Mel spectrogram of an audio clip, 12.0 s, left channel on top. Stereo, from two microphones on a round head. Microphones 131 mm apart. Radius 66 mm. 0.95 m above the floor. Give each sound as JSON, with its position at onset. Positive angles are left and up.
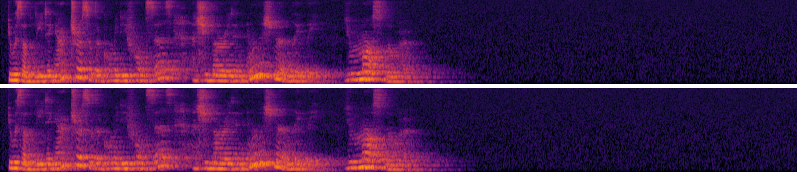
{"t": 0.1, "sound": "a woman speaking", "side_deg": 25, "distance_m": 0.7}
